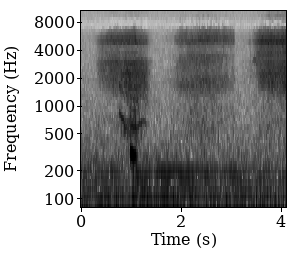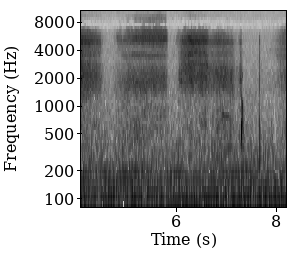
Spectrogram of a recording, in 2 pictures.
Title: Does anyone else have a cat who snores like this? 😂😂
